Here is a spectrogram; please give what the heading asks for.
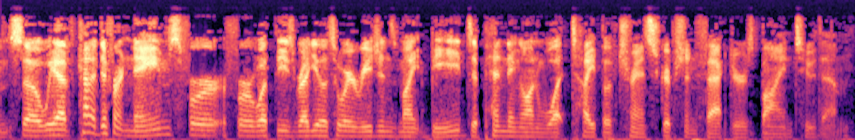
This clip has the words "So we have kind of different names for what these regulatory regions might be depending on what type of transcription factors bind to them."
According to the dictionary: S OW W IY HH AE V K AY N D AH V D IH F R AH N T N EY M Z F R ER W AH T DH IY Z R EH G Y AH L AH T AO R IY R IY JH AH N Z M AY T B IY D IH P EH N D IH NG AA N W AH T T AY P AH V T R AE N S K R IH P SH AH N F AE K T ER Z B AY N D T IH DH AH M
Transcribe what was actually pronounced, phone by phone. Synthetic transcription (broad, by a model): S OW W IY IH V K AY N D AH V D IH F R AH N N EY M Z F R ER W AH T DH IY Z R EH G Y L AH T AO R IY R IY JH AH N Z M AY T B IY D IH P EH N D IH NG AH N W AH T T AY P AH V T R AE N S K R IH P SH AH N F AE K T ER Z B AY N T IH DH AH M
